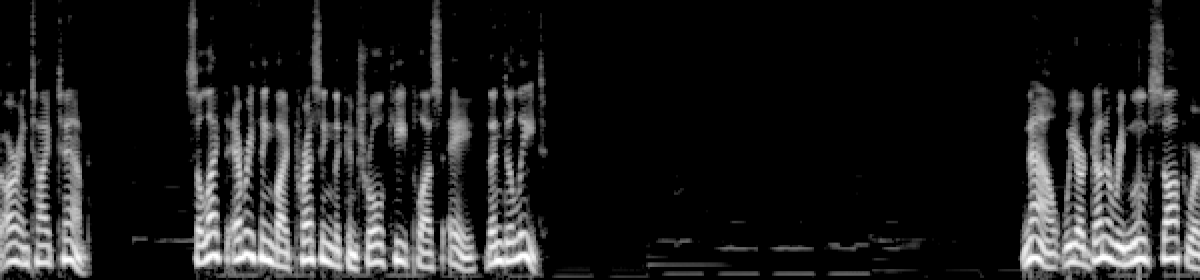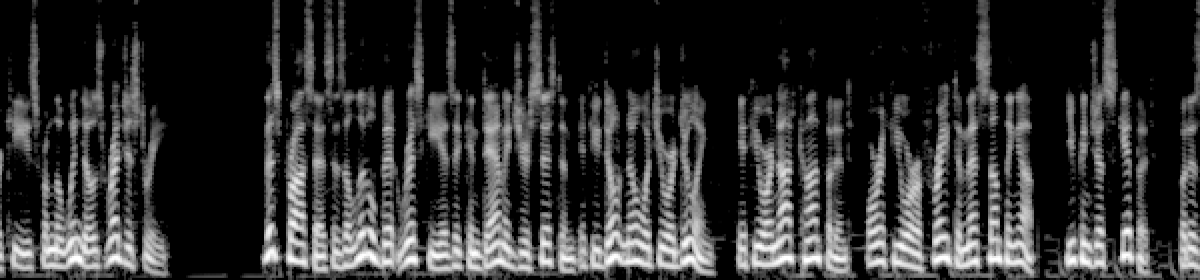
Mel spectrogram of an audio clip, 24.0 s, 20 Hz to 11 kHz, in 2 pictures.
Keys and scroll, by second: 3.0 ctrl+a.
